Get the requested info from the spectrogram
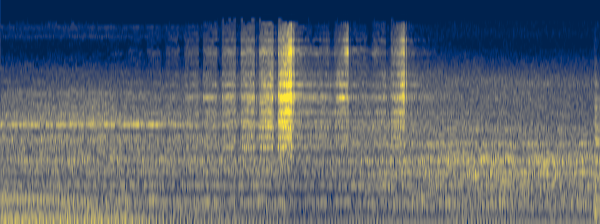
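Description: Background score of a TV drama: held sustained notes over a low drone, with a few sharp hits in the middle, the loudest a little under three seconds in.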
